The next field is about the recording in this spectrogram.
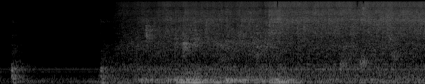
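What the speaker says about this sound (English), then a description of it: "let me just wash my hands quickly," Hands washed under a running kitchen tap while baking a Bundt cake: after a brief quiet moment the water gushes on and flows steadily and loudly, close by, with no talking.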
